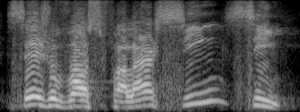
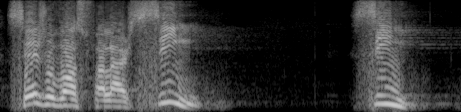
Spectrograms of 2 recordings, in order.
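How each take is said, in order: First: The phrase is read quickly without lingering. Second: The phrase is read slowly and deliberately. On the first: The speaker calls it wrong. "Você não pode ler rápido" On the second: The speaker calls it right. "tem que ler devagar"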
